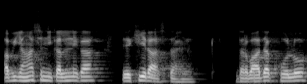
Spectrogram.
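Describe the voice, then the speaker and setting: A man's voice: a little high, fairly quick, muffled recording, natural voice. A man voicing a menacing middle-aged male family friend who talks in a cold, mocking way, in a storybook reading.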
